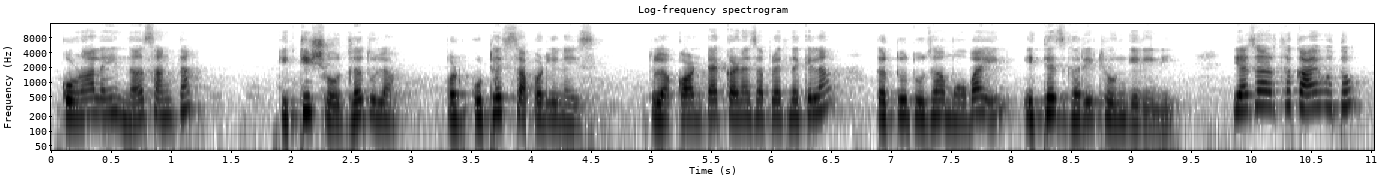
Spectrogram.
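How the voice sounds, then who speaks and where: A woman's voice: mid-range voice, lightly acted. A woman voicing an angry young groom who coldly scolds his former bride in a storybook reading. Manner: stern, reproachful.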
